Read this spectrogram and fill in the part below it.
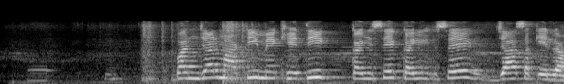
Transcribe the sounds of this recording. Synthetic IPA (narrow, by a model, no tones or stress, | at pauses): bənd͡ʒəɾmaːʈimẽkʰeːt̪ikəisekəised͡ʒasəkelã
